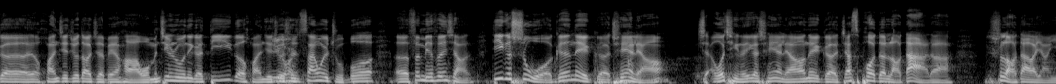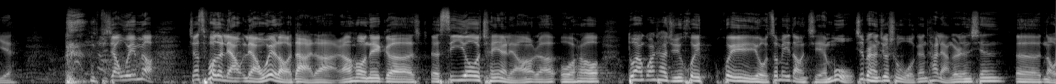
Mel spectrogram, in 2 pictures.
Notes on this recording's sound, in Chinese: 6月20日下午《东亚观察局》联合JustPod举办了节目上线一周年感谢祭活动，100名节目听友来到现场，听三位主播的特别分享并且提问互动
